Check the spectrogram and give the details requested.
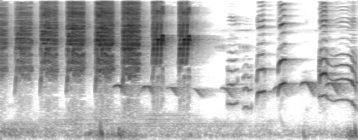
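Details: Oriental magpie-robin lure for provoking song before a bird contest: about eight loud, rasping, hissing bursts in steady rhythm, then a string of short whistled notes and bending, slurred whistles.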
